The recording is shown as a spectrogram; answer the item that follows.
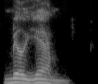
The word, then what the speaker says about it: Milgem: So the Attaclass, the Milgem in English, I've always said Milgem because it's M-I-L-G-E-M. It's another acronym, but in Turkish, pronounced Milyem, is a very nice design.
